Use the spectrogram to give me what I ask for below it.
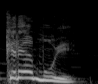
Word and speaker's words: caramull: Doncs a Riudoms, caramull es pronuncia cremull.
